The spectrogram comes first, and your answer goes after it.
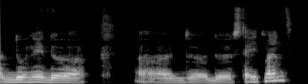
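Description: On a very clean recording with a silent background, a man's dark, mellow voice comes through somewhat breathy, with ordinary pitch variation. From southwest France, Arcachon. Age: 50s. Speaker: sailing coach and former Olympic sailor. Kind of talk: interview. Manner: halting, many hesitations.

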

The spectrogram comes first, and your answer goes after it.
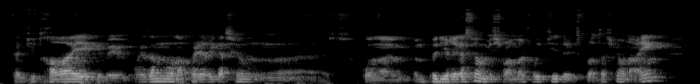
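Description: With audible room echo, a man at medium pitch talks at a moderate pace with fairly even intonation. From southern France, Hérault. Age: 30s. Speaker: winegrower. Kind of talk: casual interview. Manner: hesitant, with fillers.

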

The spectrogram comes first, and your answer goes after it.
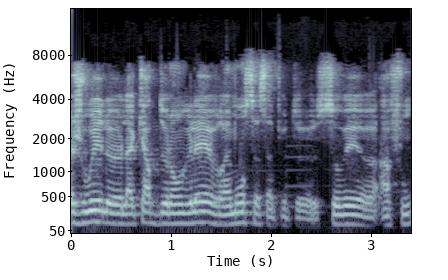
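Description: Over music in the background, a man talks at a fairly slow pace with a medium pitch and fairly even intonation. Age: 20s. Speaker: freelance customer service agent. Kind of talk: casual chat.

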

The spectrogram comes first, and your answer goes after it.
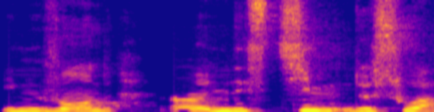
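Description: Talking at a fairly slow pace, a woman shows ordinary pitch variation. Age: 30s. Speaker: content creation coach. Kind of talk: casual interview. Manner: animated.

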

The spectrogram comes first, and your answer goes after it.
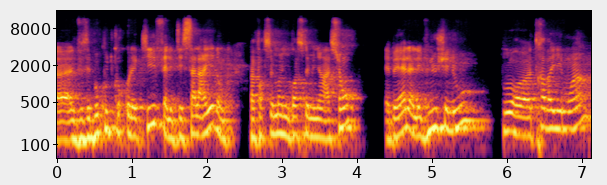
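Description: A man with a fairly high pitch speaks with lively intonation and very even loudness, and the room echo is audible. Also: fairly quick pace. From France, Bordeaux. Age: 20s. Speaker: fitness coach and entrepreneur. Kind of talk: interview.

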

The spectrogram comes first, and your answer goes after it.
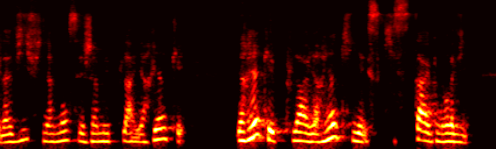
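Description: This woman's somewhat breathy voice has a dark, mellow tone. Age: 30s. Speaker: relationship coach. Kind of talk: interview.

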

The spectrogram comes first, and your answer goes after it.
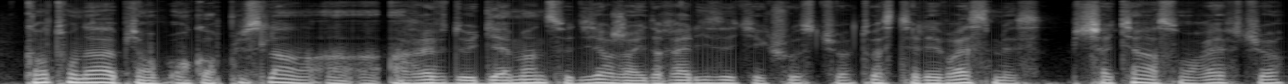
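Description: A somewhat breathy man's voice with a dark, mellow tone, fairly even intonation and a fairly quick pace, in a dry, close sound with no echo. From Chamonix, French Alps. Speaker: podcast host. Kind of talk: casual interview. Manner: hesitant, many filler words.

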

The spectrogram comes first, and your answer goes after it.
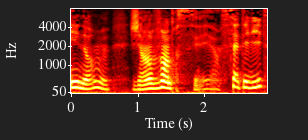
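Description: A woman's voice with lively intonation against a quiet background. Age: 30s. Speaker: actress and young mother. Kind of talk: personal testimony. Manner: hesitant, many repetitions.

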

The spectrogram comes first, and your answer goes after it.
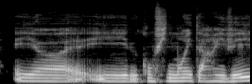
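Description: A woman keeps a moderate pace while noticeable background noise continues behind her. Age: 50s. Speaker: foundation president. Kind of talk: interview.

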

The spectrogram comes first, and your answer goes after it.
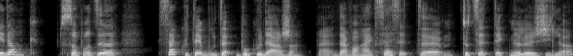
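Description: A woman speaks in a normal speaking voice with a fairly low pitch. Her pace is fairly quick, and her pitch varies in an ordinary way. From Quebec City, Quebec. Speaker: psychologist and executive coach. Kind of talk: interview.

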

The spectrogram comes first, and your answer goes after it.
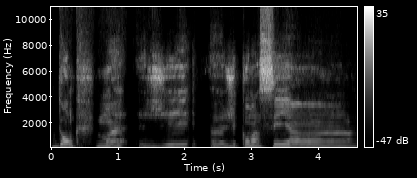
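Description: A man speaks in a fairly high pitch with ordinary pitch variation. His voice is somewhat breathy. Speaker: hang-gliding club safety officer. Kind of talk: interview.

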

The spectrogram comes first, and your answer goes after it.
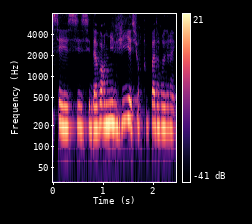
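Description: A woman's somewhat breathy voice. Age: 30s. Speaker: former bank employee turned entrepreneur. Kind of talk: interview.

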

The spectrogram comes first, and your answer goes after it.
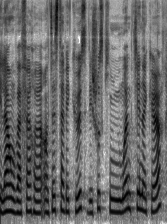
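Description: A woman's medium-pitched voice carries fairly even intonation. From northern France (Nord, Lille suburbs). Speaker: purchasing director. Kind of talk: interview. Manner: hesitant, many fillers.

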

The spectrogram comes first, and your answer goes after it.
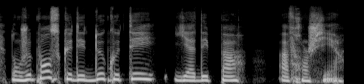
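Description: A woman with a plain, everyday voice speaks at a medium pitch with ordinary pitch variation in a dry, close sound with no echo. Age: 60s. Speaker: executive coach. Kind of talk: interview. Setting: outdoors.

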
